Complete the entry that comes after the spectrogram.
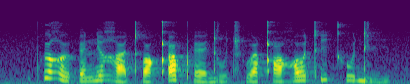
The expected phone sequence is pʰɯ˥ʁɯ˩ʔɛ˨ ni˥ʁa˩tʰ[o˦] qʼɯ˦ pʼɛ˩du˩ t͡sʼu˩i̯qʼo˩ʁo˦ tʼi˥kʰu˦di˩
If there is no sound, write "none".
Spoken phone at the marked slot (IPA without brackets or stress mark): o˨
